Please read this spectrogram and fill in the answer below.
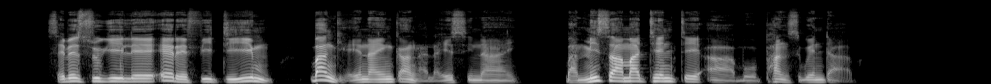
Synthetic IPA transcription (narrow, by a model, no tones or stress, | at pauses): sɛβesuɣilɛːɾefid̥ʱimu | βaŋɛnaiŋkʼaŋa̰lajesinaːji | βamisaːmatʰɛntʼɛʔaβɔpʰant͡sʼiɣwɛntʼa̰ːβa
